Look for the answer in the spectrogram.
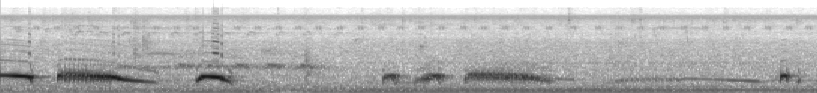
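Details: Spotted dove in full voice, a lure recording for trapping and attracting doves: low hoarse coos, short clipped notes and a long drawn-out descending coo, then softer trailing notes with a faint steady hum behind.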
